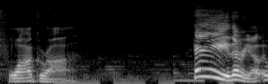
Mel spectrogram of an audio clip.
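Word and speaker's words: foie gras: the subtitles to say say it correctly correctly fuagra hey there we go it works it's also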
